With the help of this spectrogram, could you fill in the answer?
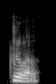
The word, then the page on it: crewel: Indian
